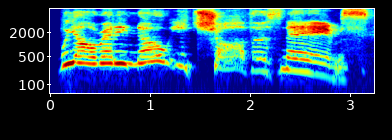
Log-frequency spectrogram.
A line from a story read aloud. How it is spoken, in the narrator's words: And I just shout really loudly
